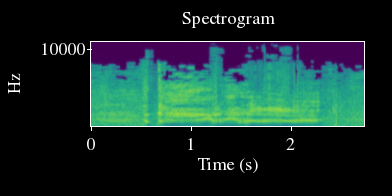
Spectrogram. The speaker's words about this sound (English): And my the mic is right by my chest, so maybe you get to hear the action going on in my lungs when I'm doing that cough. It doesn't seem so good.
